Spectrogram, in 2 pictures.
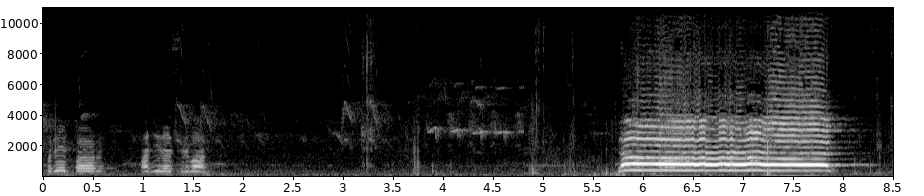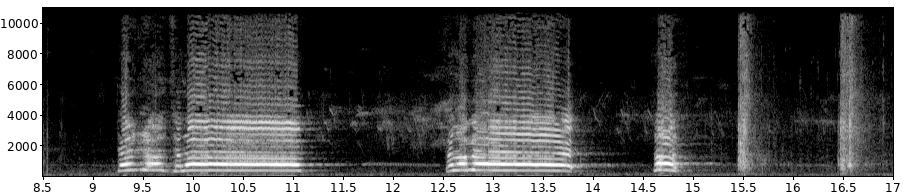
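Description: A man shouts long, drawn-out parade commands outdoors.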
